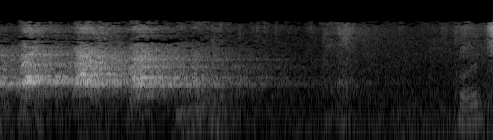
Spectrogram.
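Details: Sky, a fluffy male Shih Tzu, reacting excitedly on hearing he is going to Dog Dayz daycamp: three quick, sharp barks about half a second apart, then fading into quiet room noise with a faint voice at the end.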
